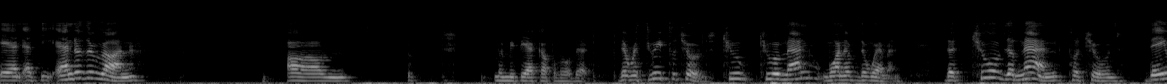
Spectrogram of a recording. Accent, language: American, English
